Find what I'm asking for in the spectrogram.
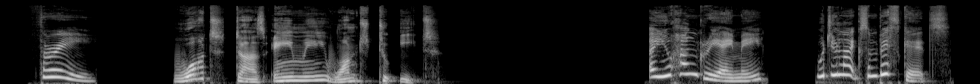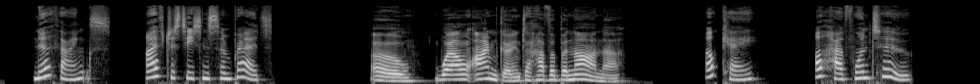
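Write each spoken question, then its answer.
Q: What does Amy want to eat?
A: A banana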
